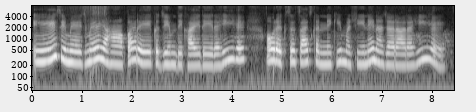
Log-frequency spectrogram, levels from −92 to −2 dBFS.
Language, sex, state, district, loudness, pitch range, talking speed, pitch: Hindi, female, Rajasthan, Jaipur, -18 LUFS, 215-265 Hz, 140 wpm, 240 Hz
